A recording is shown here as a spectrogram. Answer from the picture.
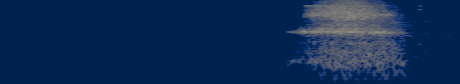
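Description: Near silence, then about a second and a half in a faint breath, like a short sigh or inhale, lasting about half a second.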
